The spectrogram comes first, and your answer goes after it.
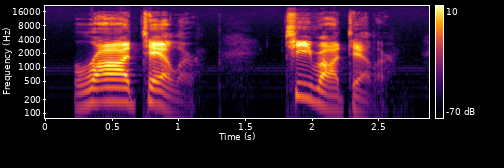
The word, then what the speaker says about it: Tyrod: just now learned yesterday his actual name, how you say it, is not Tyrod Taylor. The announcers call him Tyrod Taylor. Fans call him Tyrod Taylor. Everyone calls him Tyrod Taylor. And he came out yesterday and said it's not Tyrod Taylor. My name is T Rod Taylor.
